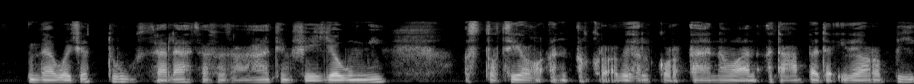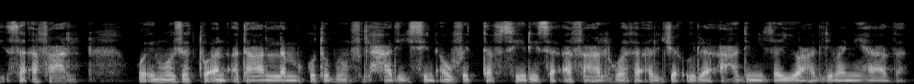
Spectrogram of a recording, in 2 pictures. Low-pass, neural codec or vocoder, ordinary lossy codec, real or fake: none; none; none; real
